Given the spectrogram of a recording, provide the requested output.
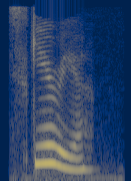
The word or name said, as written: Scheria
